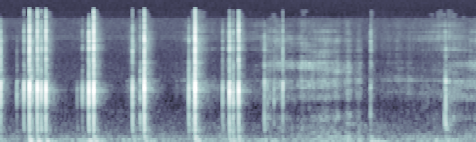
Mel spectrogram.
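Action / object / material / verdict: tap / plastic audio cassette shell / hard plastic / none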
